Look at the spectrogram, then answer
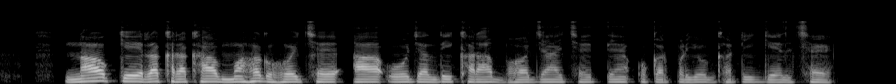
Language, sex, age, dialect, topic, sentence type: Maithili, male, 18-24, Eastern / Thethi, agriculture, statement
